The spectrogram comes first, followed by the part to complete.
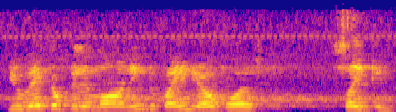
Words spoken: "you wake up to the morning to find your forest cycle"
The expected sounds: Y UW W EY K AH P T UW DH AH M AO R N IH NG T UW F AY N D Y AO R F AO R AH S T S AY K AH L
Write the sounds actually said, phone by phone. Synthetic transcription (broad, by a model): Y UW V EY K AH P T UW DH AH M AO R N IH NG T UW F AY N D Y AO R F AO AH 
